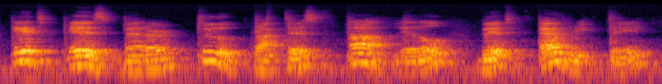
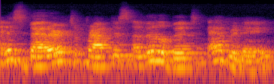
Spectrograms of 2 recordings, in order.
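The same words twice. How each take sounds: First: Each word is said separately, without linking. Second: The words run together as one connected stream. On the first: The speaker calls it wrong. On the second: The speaker calls it right.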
